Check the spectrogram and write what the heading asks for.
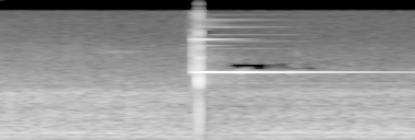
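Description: A single bell-like ding sound effect, struck sharply about a second in and ringing on as one steady high tone. It marks a jump-cut transition in the edit.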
